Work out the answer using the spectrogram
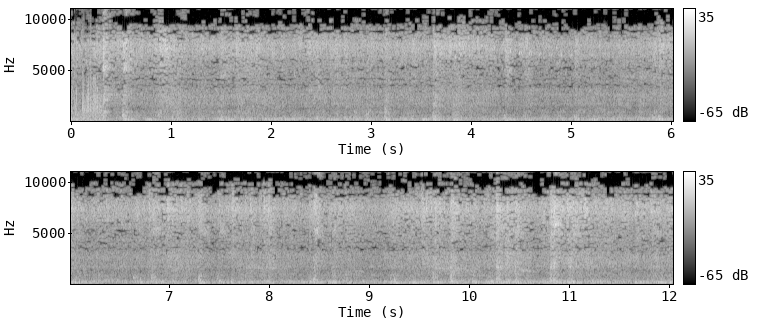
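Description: A moving train heard from on board: a steady rumble of the wheels on the rails, with irregular clicks and clacks as they run over rail joints.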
